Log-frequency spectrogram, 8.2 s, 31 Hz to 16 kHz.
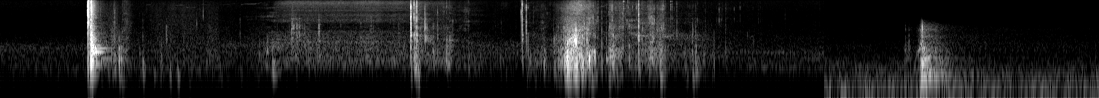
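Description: A Hoyt VTM 34 compound bow is shot: a sharp crack of the string as the arrow is released, about a second in. It is followed by lighter clicks and rustling of handling, and a single dull thud near the end.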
